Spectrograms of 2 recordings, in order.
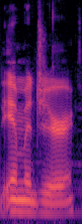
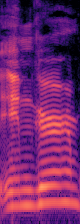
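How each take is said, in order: First: It starts with the sound of 'image'. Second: It starts with a short 'im' sound. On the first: The speaker calls it right. "you're supposed to pronounce it Imager" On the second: The speaker calls it wrong. "I liked calling it Imgur"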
